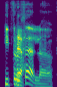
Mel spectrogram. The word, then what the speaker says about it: Pitruzzello: Pitruzzello.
